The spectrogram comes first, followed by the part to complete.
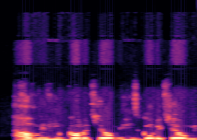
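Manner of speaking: frantic, desperate, high, panicked scream. Speaker retelling what the cops heard from outside, imitating the girl screaming for help. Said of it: "they hear her screaming from outside".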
